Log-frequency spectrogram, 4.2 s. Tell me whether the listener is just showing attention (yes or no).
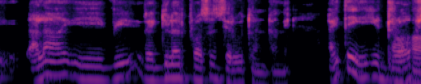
yes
